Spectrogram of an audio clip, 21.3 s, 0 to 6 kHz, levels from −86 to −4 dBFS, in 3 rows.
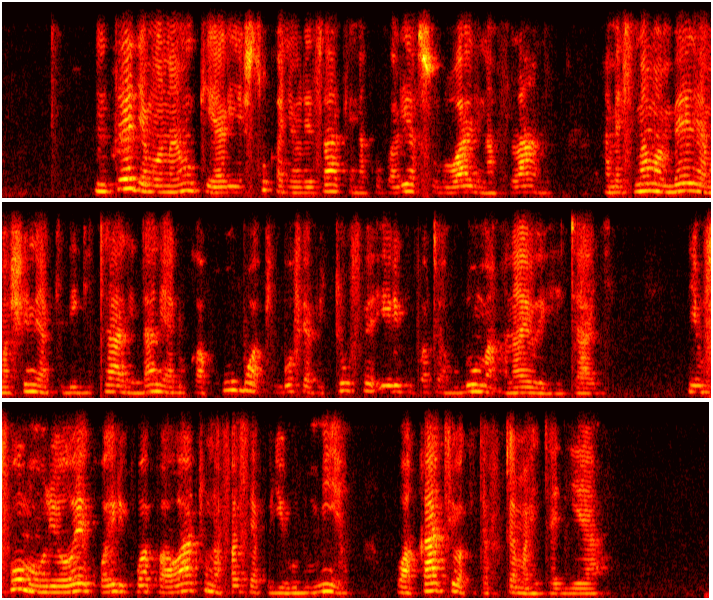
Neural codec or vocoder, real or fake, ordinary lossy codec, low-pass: none; real; Opus, 16 kbps; 5.4 kHz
